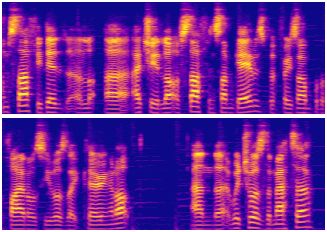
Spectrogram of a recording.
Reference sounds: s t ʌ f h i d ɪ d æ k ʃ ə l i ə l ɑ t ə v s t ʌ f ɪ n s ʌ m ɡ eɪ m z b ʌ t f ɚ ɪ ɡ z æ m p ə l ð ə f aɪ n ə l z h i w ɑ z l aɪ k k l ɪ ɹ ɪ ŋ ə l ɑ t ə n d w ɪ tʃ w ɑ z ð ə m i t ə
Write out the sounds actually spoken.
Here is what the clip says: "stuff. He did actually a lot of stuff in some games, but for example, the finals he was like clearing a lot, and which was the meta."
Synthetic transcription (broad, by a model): s t ʌ f h i d ɪ d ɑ k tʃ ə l i ə l ɑ t ə v s t ʌ f ɪ n s ʌ m ɡ eɪ m z b ʌ t f ɚ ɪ ɡ z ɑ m p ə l ð ə f aɪ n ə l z h i w ɑ z l aɪ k k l ɪ ɹ ɪ ŋ ə n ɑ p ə n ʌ w ɪ tʃ w ɑ z ð ə m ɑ t ə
